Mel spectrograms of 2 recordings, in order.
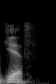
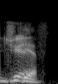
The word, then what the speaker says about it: GIF: Reaction GIF. You mean a GIF? No, I mean a GIF, like graphics interface format. Graphics, hard G.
